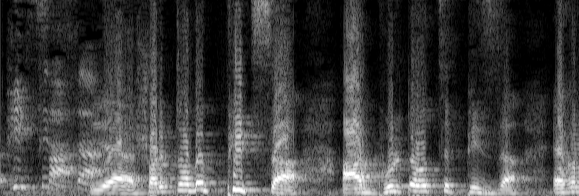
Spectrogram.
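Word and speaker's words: pizza: বলার কারণ আছে এইটা পিজ্জা না এটার সঠিক উচ্চারণটা হচ্ছে ফিজা কি বলছি এটাকে আমরা ফিটসা কি বলি ফিটসা বলো ফিট ফিট ফিটস ফিট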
